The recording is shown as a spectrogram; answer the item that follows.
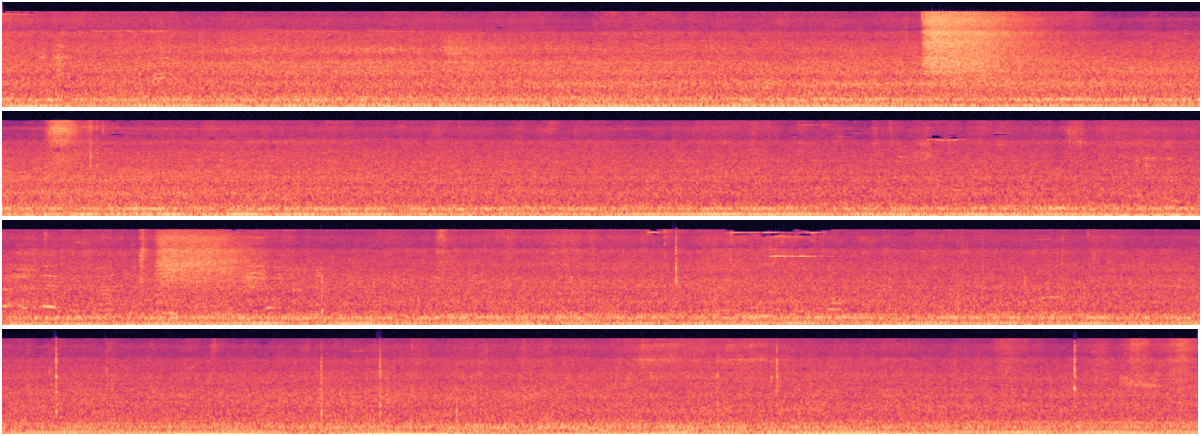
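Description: City traffic on a wet road: a steady low engine rumble from buses and cars, with two short air-brake hisses about six and seventeen seconds in.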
